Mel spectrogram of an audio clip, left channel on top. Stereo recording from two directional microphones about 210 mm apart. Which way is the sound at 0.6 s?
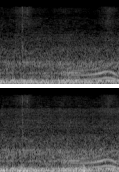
55° right (ahead or behind).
